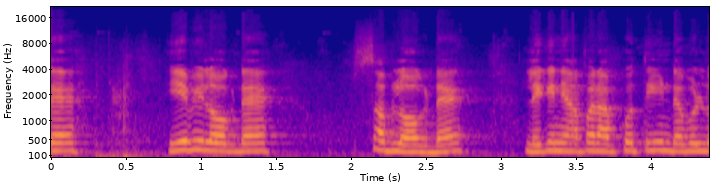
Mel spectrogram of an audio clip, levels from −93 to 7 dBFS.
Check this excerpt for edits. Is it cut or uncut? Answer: uncut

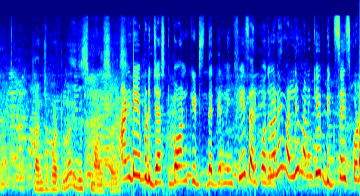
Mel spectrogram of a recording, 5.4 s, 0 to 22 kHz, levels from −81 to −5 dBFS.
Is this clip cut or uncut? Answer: cut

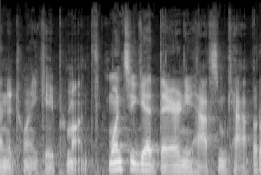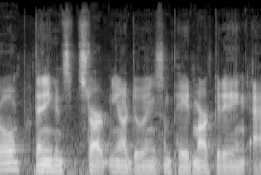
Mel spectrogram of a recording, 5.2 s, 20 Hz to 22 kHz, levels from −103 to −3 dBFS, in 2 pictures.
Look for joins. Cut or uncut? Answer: cut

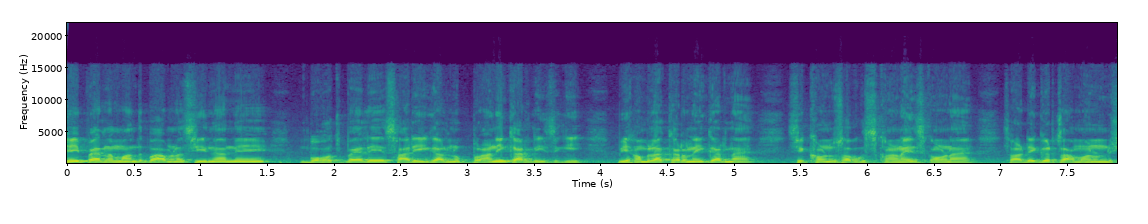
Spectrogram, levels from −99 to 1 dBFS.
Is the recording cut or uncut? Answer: uncut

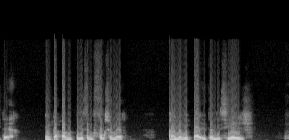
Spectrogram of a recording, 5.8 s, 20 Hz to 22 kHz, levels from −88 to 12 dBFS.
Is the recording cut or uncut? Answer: uncut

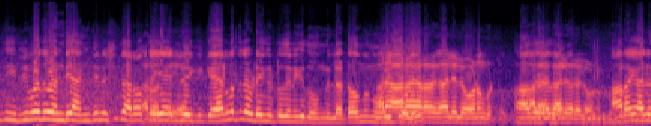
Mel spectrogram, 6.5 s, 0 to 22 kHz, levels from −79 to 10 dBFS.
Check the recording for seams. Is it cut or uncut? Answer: uncut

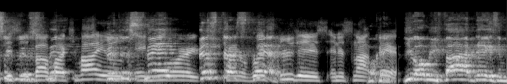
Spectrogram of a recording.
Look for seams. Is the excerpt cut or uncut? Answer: cut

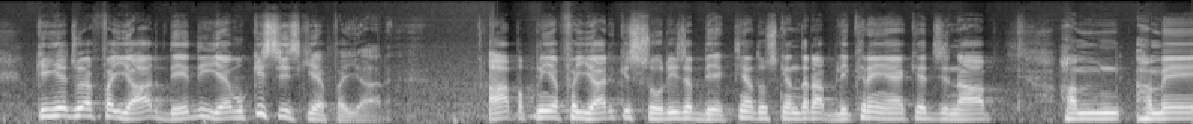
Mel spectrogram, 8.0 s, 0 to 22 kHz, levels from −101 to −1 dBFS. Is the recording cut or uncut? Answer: uncut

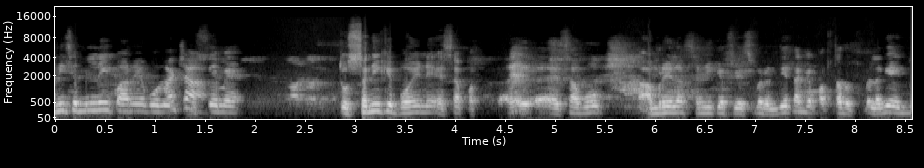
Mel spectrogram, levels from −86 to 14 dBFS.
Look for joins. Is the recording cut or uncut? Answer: uncut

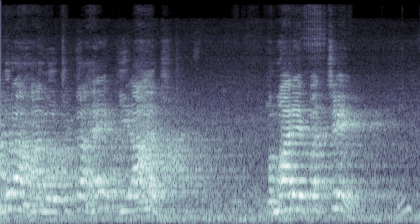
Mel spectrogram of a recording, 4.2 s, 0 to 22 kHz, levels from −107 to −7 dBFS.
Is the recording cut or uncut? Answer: uncut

